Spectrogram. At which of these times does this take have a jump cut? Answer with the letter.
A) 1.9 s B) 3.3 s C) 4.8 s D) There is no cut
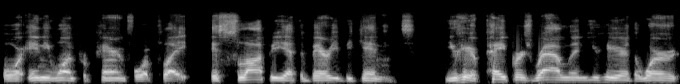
A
